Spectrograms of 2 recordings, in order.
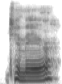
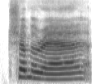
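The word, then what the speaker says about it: Temeraire: So in my head, I have a sort of francophone pronunciation of it, which I doubt very much was the intent. Why not? So yeah, Tremere, I think is like how it close to how they said it in the audiobook.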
